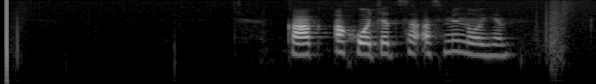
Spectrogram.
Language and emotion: Russian, neutral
